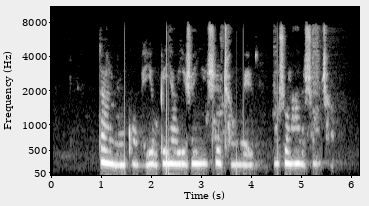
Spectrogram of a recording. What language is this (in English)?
Chinese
